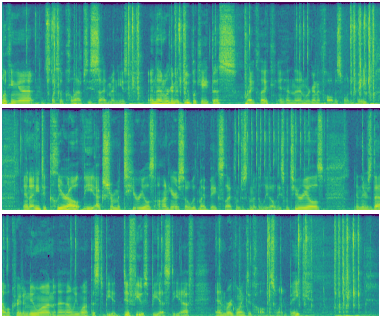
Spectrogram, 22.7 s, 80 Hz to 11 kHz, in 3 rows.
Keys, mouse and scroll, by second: 0.5 middle click, 0.5-0.9 scroll down 1, 0.9 t, 1.1 n, 1.6-2.5 scroll up 1, 2.6 shift+s, 3.7 shift+d, 5.9 click, 6.0 click, 9.6 click, 12.4-13.4 click, 12.7 click, 12.8 click, 13.1 click, 13.3 click, 13.6 click, 15.1 click, 16.5 click, 19.4 click, 21.9 BackSpace.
